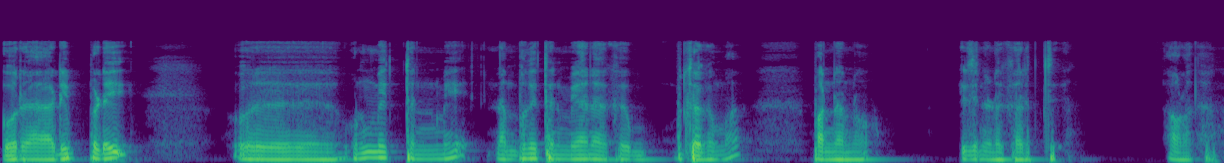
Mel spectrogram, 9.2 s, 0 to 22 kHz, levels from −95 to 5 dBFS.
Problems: low volume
